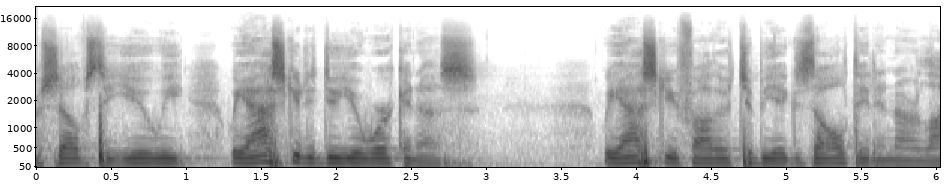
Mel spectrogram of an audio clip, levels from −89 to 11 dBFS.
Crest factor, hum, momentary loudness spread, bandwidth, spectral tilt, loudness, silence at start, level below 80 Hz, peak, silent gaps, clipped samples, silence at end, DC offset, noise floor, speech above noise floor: 20 dB; none; 8 LU; 14.5 kHz; -5 dB/octave; -21 LUFS; 0 s; -46 dBFS; 0 dBFS; none; under 0.1%; 0 s; under 0.1%; -53 dBFS; 32 dB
